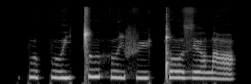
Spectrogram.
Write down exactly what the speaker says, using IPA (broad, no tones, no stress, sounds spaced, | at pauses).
p u p u j ǀ u h u i̯ f y ǃ o z ø lˠ ɑ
